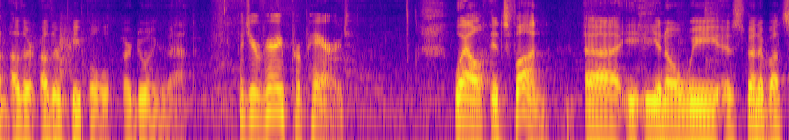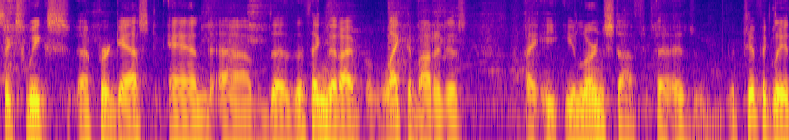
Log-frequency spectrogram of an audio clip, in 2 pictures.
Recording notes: This conversation was recorded at Canter's (a famous 24-hour Deli in Los Angeles) right before the world shut down.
